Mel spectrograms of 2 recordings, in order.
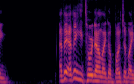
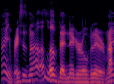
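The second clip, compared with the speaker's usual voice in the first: ordinary talk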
